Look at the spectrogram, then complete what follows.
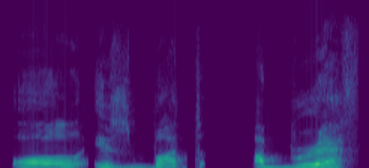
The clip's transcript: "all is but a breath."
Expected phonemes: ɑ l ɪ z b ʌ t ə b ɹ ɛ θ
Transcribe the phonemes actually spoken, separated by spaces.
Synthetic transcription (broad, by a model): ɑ l ɪ z b ʌ t ə b ɹ ɛ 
